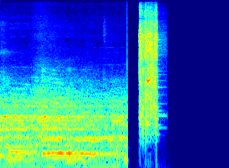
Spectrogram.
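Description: Background music with steady held notes that cuts off abruptly just past a second in, followed at once by a single short phone camera shutter click.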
